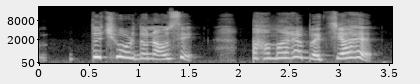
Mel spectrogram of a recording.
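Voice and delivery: high, loud, slow begging; desperate plea. Acted. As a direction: beg him to leave her for their child. Neeru begs ex-husband. (ऊँची, ज़ोरदार, गिड़गिड़ाती विनती)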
